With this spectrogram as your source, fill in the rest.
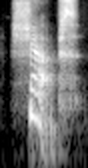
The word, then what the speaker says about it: chaps: And then she talks about wearing, and she spells it SCHAPS, shaps, which of course is the correct way to say chaps in Arizona.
